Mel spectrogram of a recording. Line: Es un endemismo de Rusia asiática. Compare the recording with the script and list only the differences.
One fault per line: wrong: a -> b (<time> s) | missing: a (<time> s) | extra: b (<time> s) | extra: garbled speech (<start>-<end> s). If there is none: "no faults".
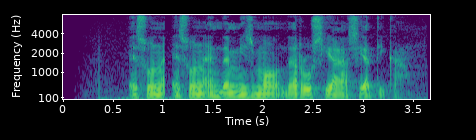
extra: es un (1.1 s)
